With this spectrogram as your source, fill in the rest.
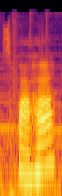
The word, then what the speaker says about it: Svaha: Tulisannya SVAHA. Bacanya sih gue udah cari-cari, pokoknya bacanya semua kayak Svaha gitu.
